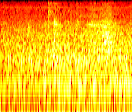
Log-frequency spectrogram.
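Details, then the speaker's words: Briggs & Stratton ZH engine, partly disassembled with carb and valves removed, turned by hand; two faint light clicks from slight backlash in the dry cam and governor gears, the apparent source of the knock; owner assumes oil will quiet it and that it's normal. "there's a little bit of slop in the cam gears and I'm assuming that when there's some oil in there that'll quiet down the governor thing works on a gear and so does the cam for the valves and those gears got just a tiny little bit of backlash in them"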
